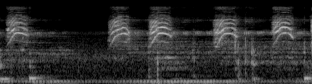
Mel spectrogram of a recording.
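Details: Crimson sunbird singing; when played, other birds are said to join in. Very high, thin arched notes repeated in short bursts about every half second, with a faint low hum underneath.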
